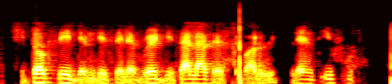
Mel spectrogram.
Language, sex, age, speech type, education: Nigerian Pidgin, male, 15-29, spontaneous, tertiary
